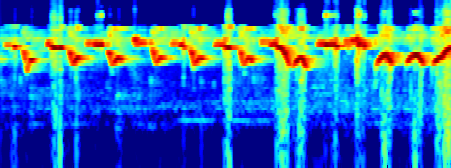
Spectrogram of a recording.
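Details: Samyong laughingthrush singing in the wild: a fast run of bright whistled notes, each sliding down then levelling off, about one per half second, with sharp clicks between phrases and a rising final pair.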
